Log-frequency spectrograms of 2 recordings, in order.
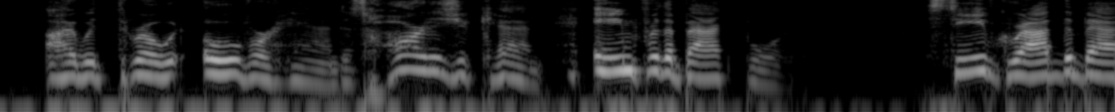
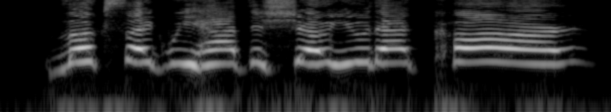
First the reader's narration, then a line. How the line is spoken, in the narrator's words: shouted Ginger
